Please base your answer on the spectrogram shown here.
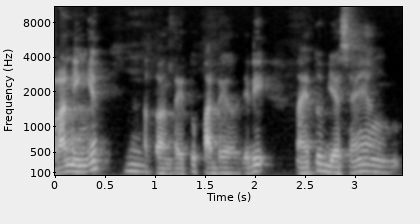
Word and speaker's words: padel: penyebutan ya pronounce ya antara padel atau padle gitu. Nah sebenarnya kalau misalkan padel itu yang mengacu pada lapangannya. Betul nama olahraganya padel disebutnya.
